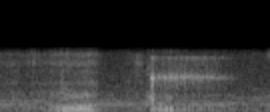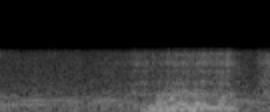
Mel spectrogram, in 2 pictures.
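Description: Two low, rattling snores on inhaled breaths, separated by a quiet exhale, with steady room hum in the background.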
